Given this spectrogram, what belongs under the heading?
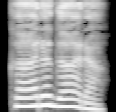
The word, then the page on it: ಕಾರಗಾರ: Kannada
